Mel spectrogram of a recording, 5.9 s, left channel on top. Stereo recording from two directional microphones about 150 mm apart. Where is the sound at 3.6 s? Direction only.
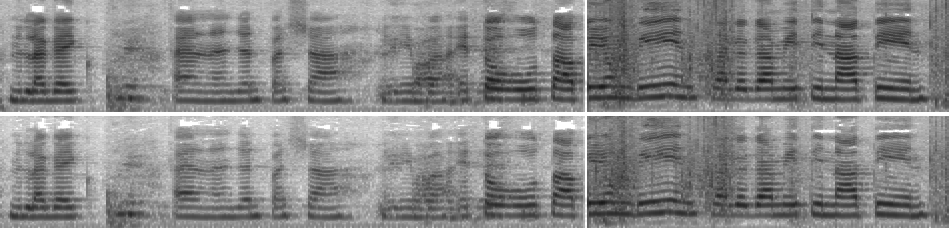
20° right (ahead or behind).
